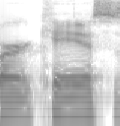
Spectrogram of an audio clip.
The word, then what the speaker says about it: Arceus: Because it goes with Deus. – That makes a lot. – Latin for God. So. – Okay. So I will continue using Arceus, but Arceus is the proper pronunciation.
